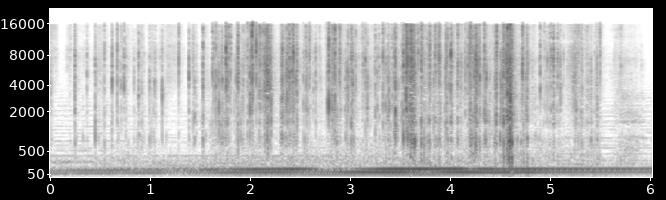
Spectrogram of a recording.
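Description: Foil trading-card pack crinkling and tearing open, with a dense run of irregular crackles as the wrapper is pulled apart and the cards are slid out. Background music with steady low bass notes plays under it.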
